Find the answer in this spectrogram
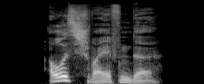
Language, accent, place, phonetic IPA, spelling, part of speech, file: German, Germany, Berlin, [ˈaʊ̯sˌʃvaɪ̯fn̩də], ausschweifende, adjective, De-ausschweifende.ogg
- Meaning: inflection of ausschweifend: 1. strong/mixed nominative/accusative feminine singular 2. strong nominative/accusative plural 3. weak nominative all-gender singular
